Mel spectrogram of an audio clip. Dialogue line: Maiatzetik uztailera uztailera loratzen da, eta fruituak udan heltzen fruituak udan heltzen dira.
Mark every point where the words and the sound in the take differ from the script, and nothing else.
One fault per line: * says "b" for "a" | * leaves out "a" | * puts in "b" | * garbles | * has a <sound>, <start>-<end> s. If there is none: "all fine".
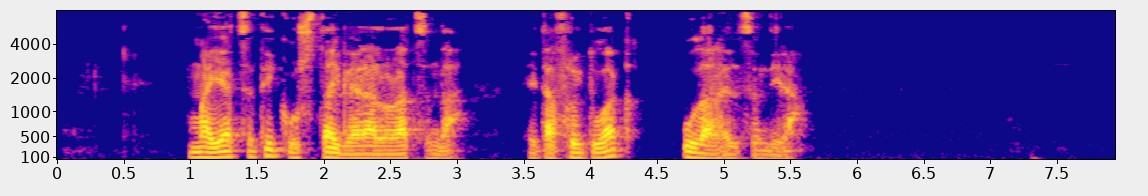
* leaves out "uztailera"
* leaves out "fruituak udan heltzen"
